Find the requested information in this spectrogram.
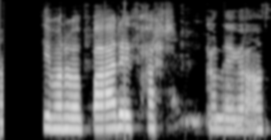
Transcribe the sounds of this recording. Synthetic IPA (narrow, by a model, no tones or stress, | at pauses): jɛvaɾhavapaːɾɪðfar̥kalɛɣaað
